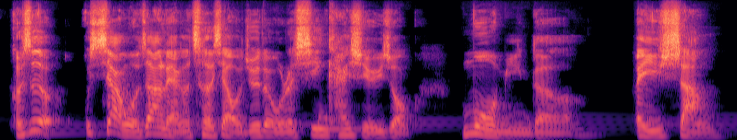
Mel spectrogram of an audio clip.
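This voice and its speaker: Fairly quick male speech with a bright, sharp tone. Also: ordinary pitch variation. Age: 60s. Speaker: podcast co-host. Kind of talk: casual chat. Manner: animated.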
